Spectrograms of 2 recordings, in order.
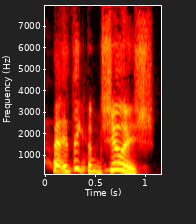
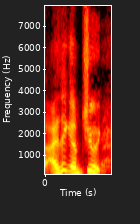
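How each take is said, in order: First: Laughing. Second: Said in the usual way. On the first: Retold or imitated. Repeats it to the rabbi, laughing.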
